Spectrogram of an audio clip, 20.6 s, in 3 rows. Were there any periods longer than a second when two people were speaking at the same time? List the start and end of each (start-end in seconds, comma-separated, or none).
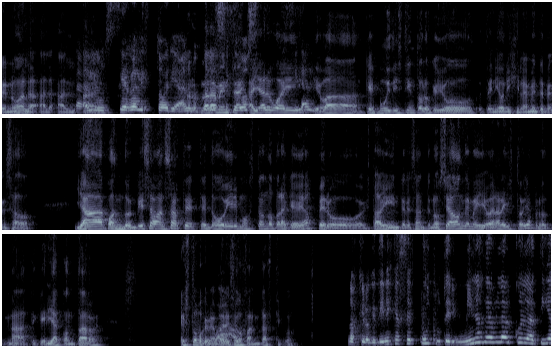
2.3-4.1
